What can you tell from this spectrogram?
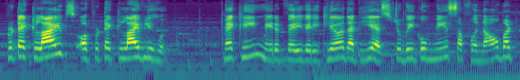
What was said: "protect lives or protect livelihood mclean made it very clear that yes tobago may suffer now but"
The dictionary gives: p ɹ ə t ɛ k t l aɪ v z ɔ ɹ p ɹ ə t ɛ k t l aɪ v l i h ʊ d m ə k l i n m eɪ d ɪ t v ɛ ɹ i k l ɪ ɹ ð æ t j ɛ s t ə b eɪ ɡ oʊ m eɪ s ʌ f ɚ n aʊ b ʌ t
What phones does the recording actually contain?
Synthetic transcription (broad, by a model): p ɹ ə t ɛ k t l aɪ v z ɔ ɹ p ɹ ə t ɛ k t l aɪ v l i h ʊ d m ə k l i n m eɪ d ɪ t v ɛ ɹ i k l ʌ ɹ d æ t j ɛ s t ə b eɪ ɡ oʊ m eɪ s ʌ f ɚ n aʊ b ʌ t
